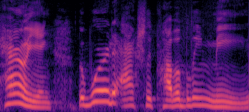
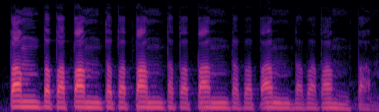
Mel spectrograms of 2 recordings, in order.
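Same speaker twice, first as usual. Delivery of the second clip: beating out the meter, fading softer; rhythm beats; 3 semitones lower, 5 dB quieter than usual. Shown as a demonstration. Teacher chanting the dactylic rhythm to students, fading. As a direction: tap out bum ba ba as a fading beat. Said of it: "You may have heard the rhythm there".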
